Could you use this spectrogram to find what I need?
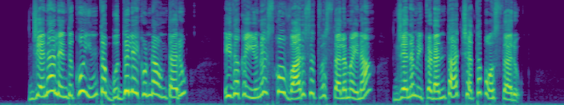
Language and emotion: Telugu, angry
